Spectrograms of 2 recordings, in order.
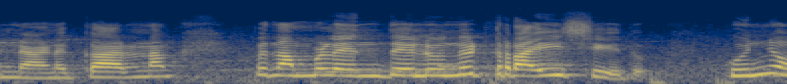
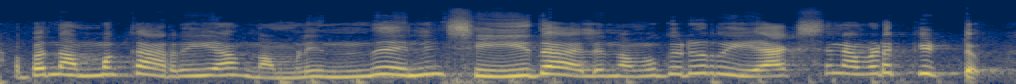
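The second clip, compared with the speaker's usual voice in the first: normal talking voice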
